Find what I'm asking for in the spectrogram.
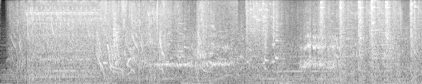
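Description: An action-film car chase as a car swerves off the highway: loud tire screeching and skidding over a roaring engine, with scattered impacts and a dense, continuous, close-up soundtrack.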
